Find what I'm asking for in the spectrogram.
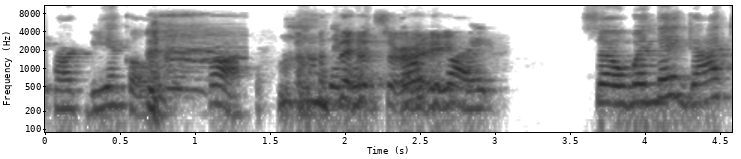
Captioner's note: chuckles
